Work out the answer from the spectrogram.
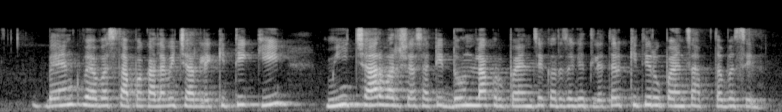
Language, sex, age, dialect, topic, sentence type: Marathi, female, 18-24, Standard Marathi, banking, statement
